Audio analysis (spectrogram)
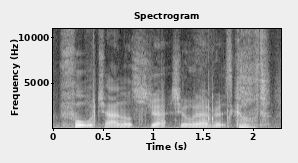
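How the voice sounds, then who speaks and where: A man's voice: medium pitch, fairly even intonation, brisk. A surfer chatting casually outdoors on a cold coast, joking about his cold hands and gloves. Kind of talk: casual chat on a surf trip. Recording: outdoor camera audio with background noise.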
